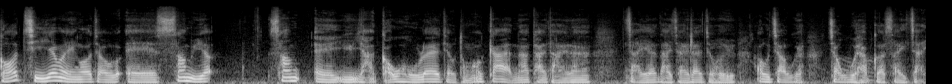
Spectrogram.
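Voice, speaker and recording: Pitch varies in an ordinary way, and the pace is moderate. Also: man, fairly low pitch for a man. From Hong Kong. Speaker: district councillor, politician. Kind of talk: interview. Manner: halting, many fillers. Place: studio. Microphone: lapel.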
